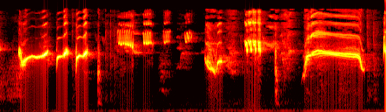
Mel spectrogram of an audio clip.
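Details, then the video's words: Lively black-collared starling song with unique fill-ins, mixed with Nias myna and Nias × black-collared starling hybrid: short rising whistles, a few high chips, then a long buzzy, nasal note. "Masteran Jalak Suren dan Jalak Nias Dengan Kicauan Jalak Hybrid Nias X Suren Gacor Isian Unik"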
